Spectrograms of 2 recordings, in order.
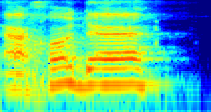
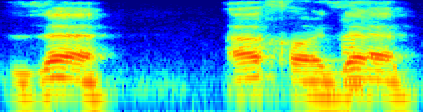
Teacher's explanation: Ujung lidah kita menempel ke gigi seri atas.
